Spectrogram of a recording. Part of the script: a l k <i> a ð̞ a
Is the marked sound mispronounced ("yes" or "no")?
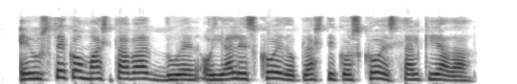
no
